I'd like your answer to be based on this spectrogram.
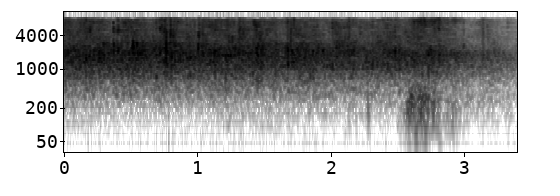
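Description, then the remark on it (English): An audience gives a brief round of applause for the winners of the AWS Slack Hackathon, a dense, steady patter of many hands clapping that holds for a few seconds before easing off slightly at the end. “I would uh, appreciate a quick round of applause for the winners for the AWS um, Slack Hackathon.”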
